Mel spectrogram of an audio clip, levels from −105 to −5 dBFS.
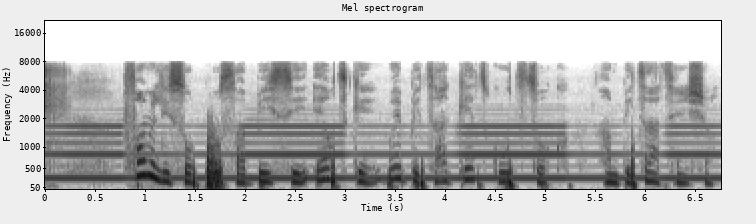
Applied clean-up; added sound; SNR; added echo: none; Wind instrument, woodwind instrument; 8 dB; none.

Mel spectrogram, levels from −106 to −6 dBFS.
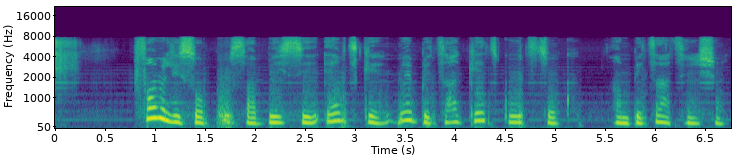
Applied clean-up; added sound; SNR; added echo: neural separator model SepFormer DNS4.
